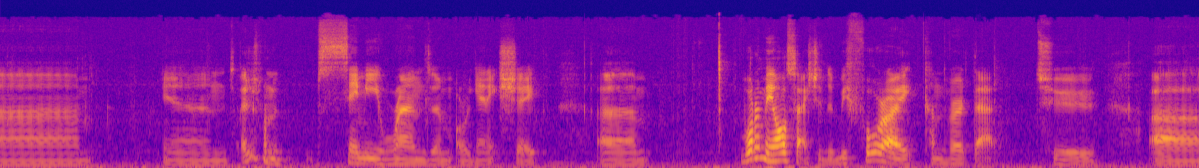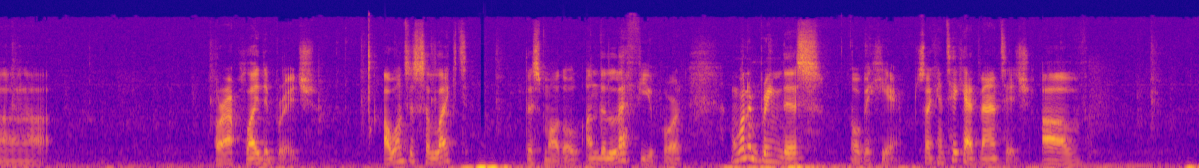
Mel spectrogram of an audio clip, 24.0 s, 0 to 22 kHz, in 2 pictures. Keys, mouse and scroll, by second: 0.4 alt+middle click, 1.2-4.8 alt+middle drag, 7.2 click, 15.0 alt+middle click, 15.6 click, 18.2 i, 18.5 middle click, 19.7-21.0 drag, 21.6 middle click, 21.8-22.8 scroll down 1, 22.8-23.9 drag.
